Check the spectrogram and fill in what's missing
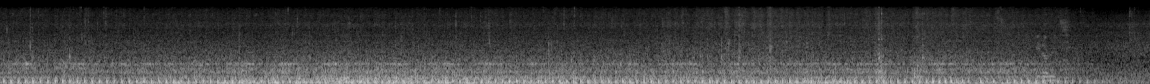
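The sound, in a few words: heavy rain falling with roaring water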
